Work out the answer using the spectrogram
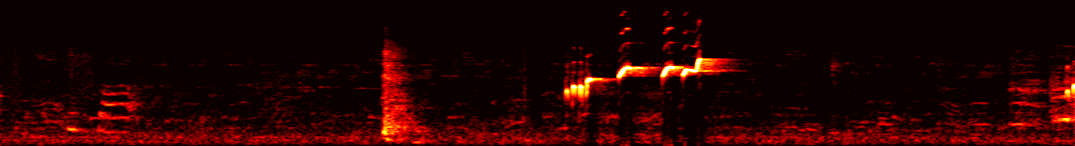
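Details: Energetic singing bulbul (kutilang emas): after a short call near the start, a loud burst of clear, rising whistled notes with slurred upward steps. Quieter chirps and faint rustling in the background.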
